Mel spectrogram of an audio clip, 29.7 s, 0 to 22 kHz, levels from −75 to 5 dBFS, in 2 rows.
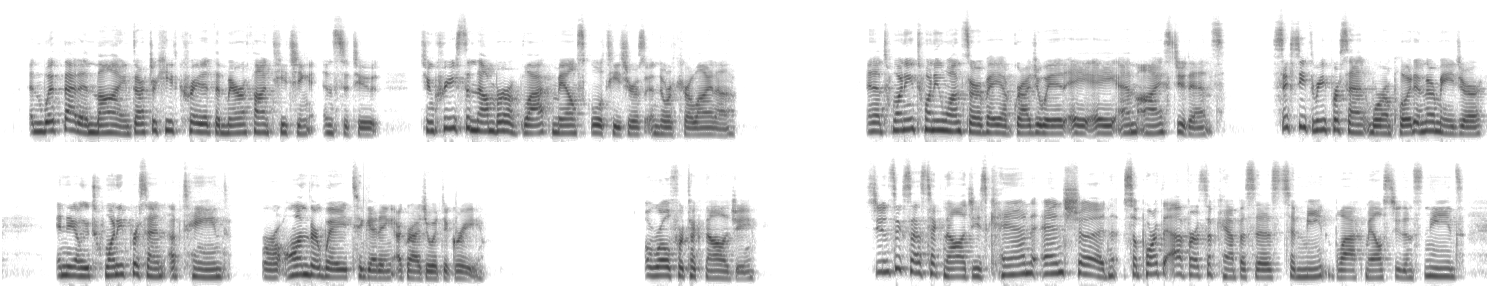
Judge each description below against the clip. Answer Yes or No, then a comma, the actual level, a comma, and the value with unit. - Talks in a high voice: Yes, high, 200 Hz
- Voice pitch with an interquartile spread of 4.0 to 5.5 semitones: Yes, average, 4.6 semitones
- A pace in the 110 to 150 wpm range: Yes, average, 145 wpm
